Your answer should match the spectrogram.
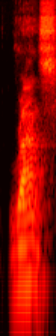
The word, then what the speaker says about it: Reims: Yeah, we've got a new Scottish commentator working for us, and we told him to pronounce it like Reims. No, like Rance, like a Scot would say dance, but like Rance.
